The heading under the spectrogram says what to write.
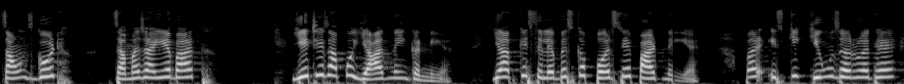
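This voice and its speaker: Woman teacher, high voice, slow and patient, asks and answers her own questions. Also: big pitch swings, no echo. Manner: explains step by step, asks and answers her own questions, mixes Hindi and English. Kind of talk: online lecture.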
